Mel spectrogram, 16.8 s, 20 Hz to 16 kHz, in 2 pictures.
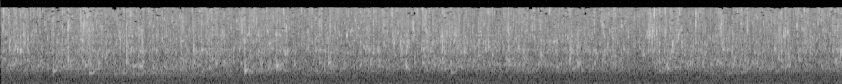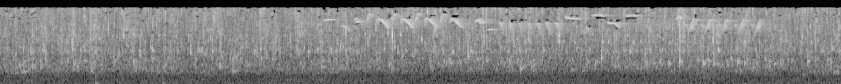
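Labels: A calm river flowing. 0.0 - 16.8

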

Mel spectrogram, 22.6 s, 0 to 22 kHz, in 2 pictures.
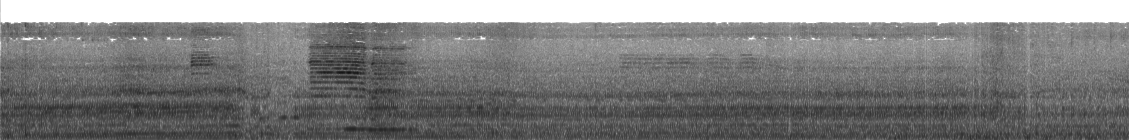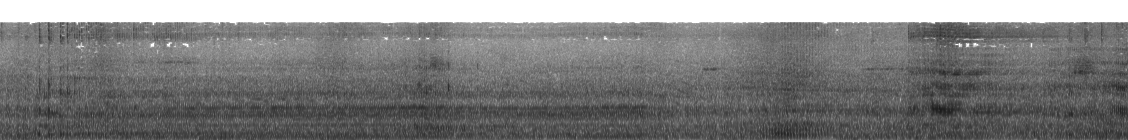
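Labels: A low-powered scooter rattles and sputters with a repetitive, uneven pattern. 0.0 - 22.6
A car honks sharply once. 1.8 - 2.5
Two sharp car horns sound with overlapping voices. 2.9 - 4.0
Cars pass by with varying engine noises and tire friction, gradually fading as they move away. 18.0 - 22.6

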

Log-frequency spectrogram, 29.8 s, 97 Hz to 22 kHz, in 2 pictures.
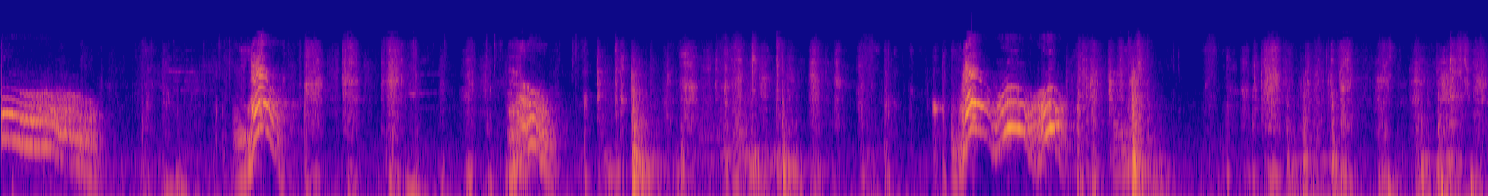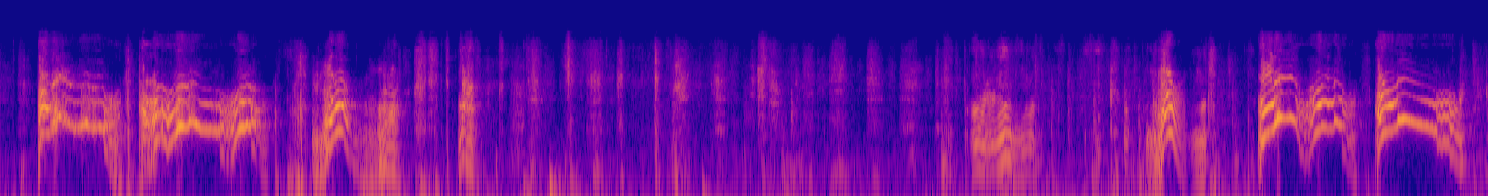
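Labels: A small dog is growling. 0.0 - 1.2
A small dog barks. 2.3 - 2.9
A small dog is growling. 5.0 - 5.7
A small dog is panting. 5.8 - 9.4
A small dog barks. 9.4 - 10.8
A small dog is panting. 12.0 - 15.0
A small dog barks. 15.2 - 20.0
A small dog is panting. 20.0 - 24.5
A small dog is growling. 24.5 - 25.4
A small dog barks. 26.3 - 29.8

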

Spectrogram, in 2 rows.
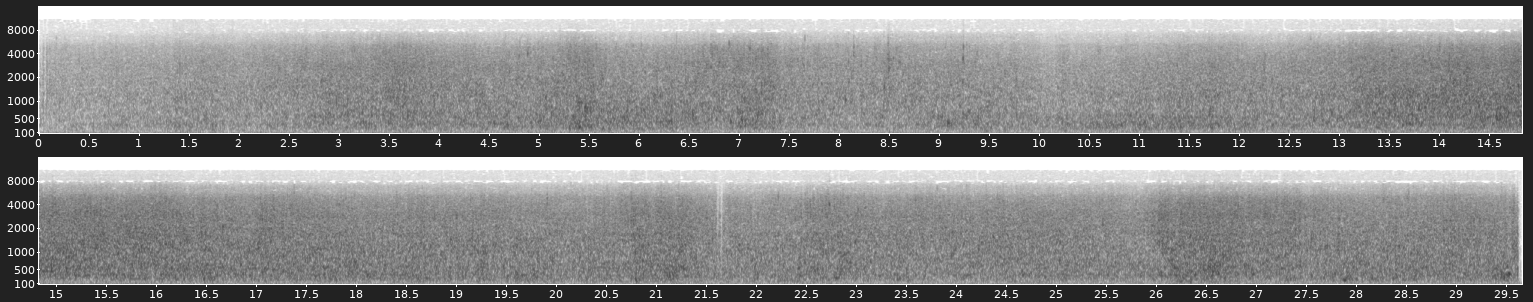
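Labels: The sounds of wind, waves, and rain combined. 0.1 - 29.7
Liquid being moved. 14.8 - 18.1
A wave crashes. 25.6 - 28.3

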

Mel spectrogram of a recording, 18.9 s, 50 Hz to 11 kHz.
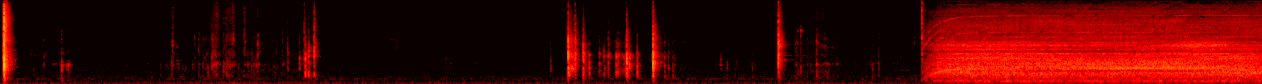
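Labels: Vacuum cleaner parts clack loudly in a single impact. 0.0 - 0.2
Vacuum cleaner parts clack quietly in a repeating pattern. 0.2 - 13.8
A vacuum cleaner hums loudly with a gradually increasing pattern indoors. 13.8 - 18.9

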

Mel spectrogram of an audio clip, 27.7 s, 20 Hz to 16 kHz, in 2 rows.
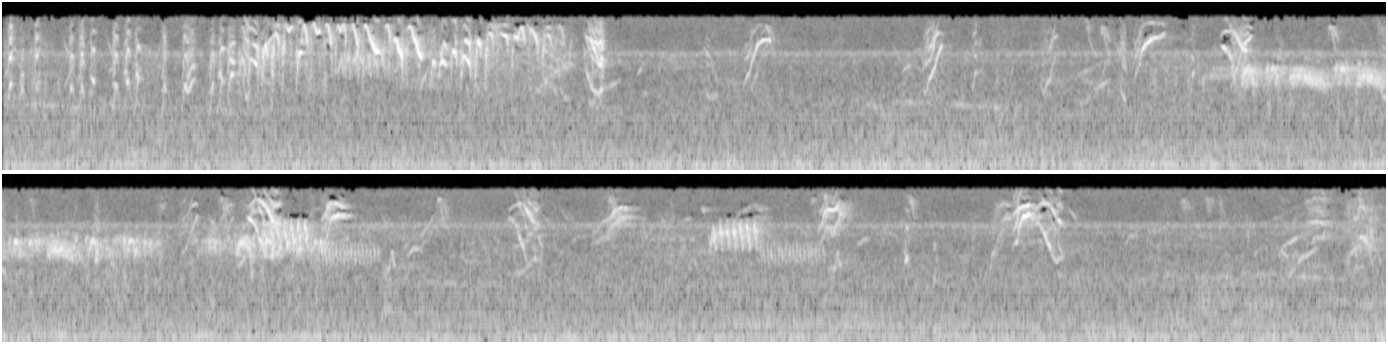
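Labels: A bird sings squeakily in a rainforest. 0.0 - 6.1
Birds singing quietly at a distance in a rainforest. 6.0 - 11.3
Multiple birds singing at different distances in a rainforest. 11.2 - 17.4
Birds singing quietly at a distance in a rainforest. 17.4 - 18.9
Multiple birds singing at different distances in a rainforest. 18.8 - 24.6
Birds singing in the distance in a rainforest. 24.6 - 27.7
A person is speaking quietly at a great distance. 25.7 - 26.3

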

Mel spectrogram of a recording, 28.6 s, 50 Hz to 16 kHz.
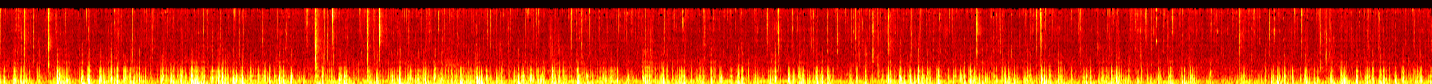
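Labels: Fire crackling in the background. 0.0 - 28.6

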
